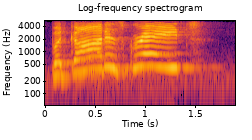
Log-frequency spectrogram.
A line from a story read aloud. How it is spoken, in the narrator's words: David shouted up to him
